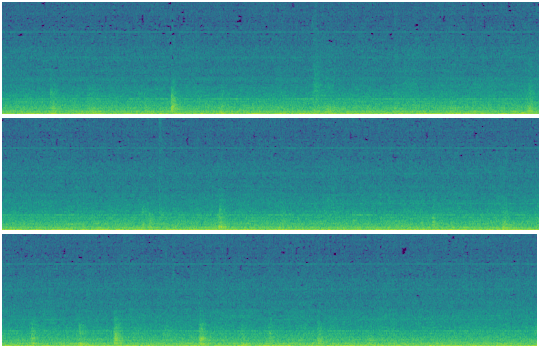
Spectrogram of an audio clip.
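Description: A tumble dryer hums and rumbles steadily.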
